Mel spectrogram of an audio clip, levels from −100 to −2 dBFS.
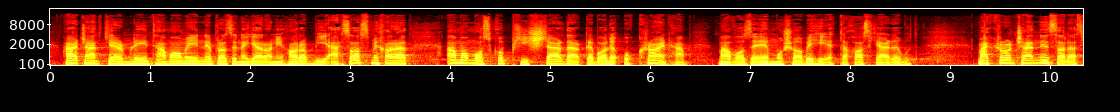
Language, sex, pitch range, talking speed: Persian, male, 100-130 Hz, 165 wpm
